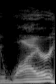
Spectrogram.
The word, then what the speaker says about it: Wyre: Wire here is spelled W-Y. R-E.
